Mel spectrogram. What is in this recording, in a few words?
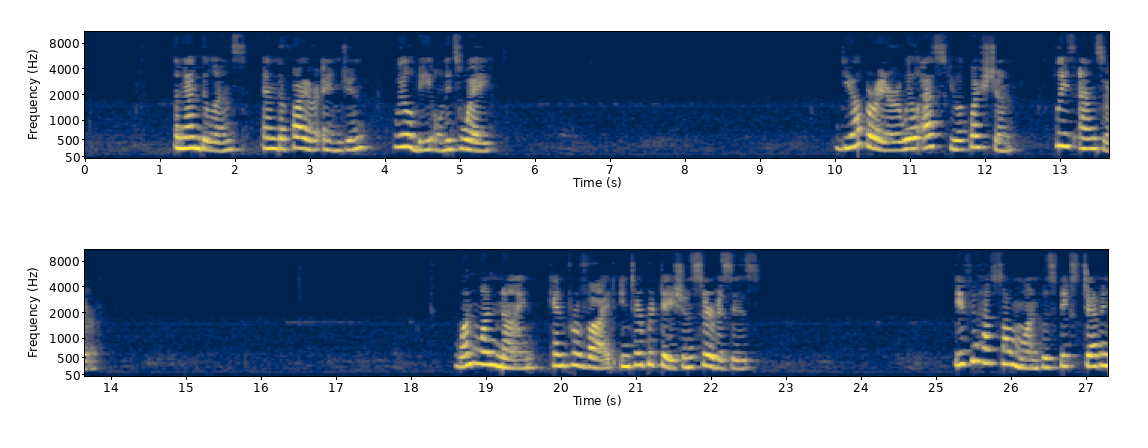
emergency call english; About "Emergency call" contact information/「緊急時」の連絡先について; English/英語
